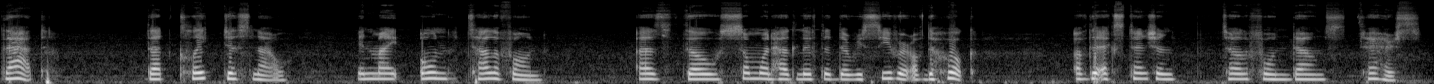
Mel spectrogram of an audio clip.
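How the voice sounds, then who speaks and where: A woman's voice: on the high side, flat delivery, slow pace, poor audio. A woman acting a demanding, terrified lady in an old-style radio thriller, imperious and breathlessly pleading. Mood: alarmed. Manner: imperious, breathless pleading, hushed when afraid. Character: frantic, demanding, terrified wealthy housebound woman.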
